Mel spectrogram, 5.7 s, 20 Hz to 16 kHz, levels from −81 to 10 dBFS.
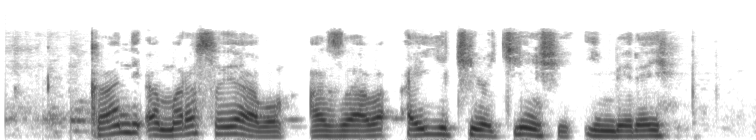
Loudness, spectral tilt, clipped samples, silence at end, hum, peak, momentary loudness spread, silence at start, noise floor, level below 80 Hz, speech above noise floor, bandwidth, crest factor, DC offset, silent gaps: -14 LUFS; -5.5 dB/octave; under 0.1%; 0.65 s; none; -2 dBFS; 6 LU; 0.35 s; -49 dBFS; -52 dBFS; 36 dB; 7.6 kHz; 12 dB; under 0.1%; none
